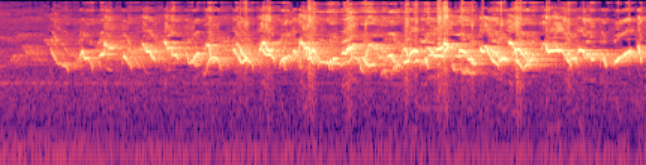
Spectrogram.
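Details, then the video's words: Yellow white-eye (kecial kuning) in a sound battle to hold its place at the top, rivals equally strong; an unbroken, busy stream of high, rapid chirps and trills fills the whole stretch. "Demi Mempertahankan Posisi Kecial Kuning Ini Perang Suara Di Bawah"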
